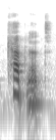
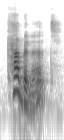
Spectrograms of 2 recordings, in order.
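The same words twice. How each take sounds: First: The middle vowel is dropped. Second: The middle vowel is fully pronounced.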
